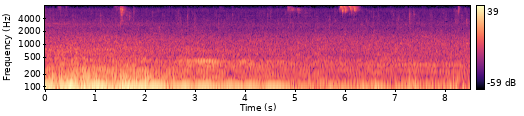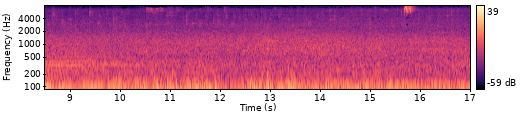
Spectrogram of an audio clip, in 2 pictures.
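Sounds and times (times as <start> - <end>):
low rumble: 0.0 - 9.0
fountain water splashing: 0.0 - 17.0
high bird chirps: 5.9 - 6.4, 15.6 - 16.0.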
